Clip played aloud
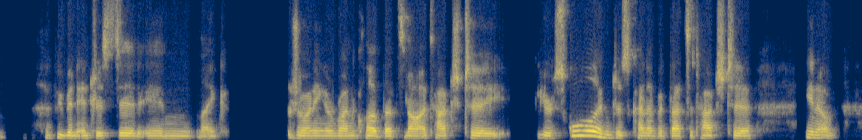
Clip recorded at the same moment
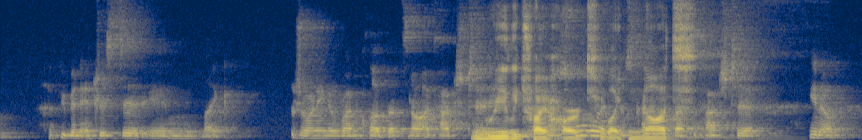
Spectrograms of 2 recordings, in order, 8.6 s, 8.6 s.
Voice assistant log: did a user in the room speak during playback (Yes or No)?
Yes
